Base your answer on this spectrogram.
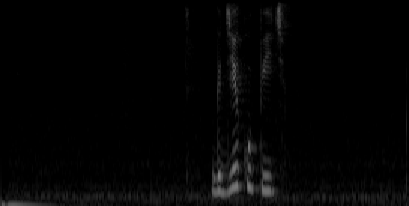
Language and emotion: Russian, neutral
